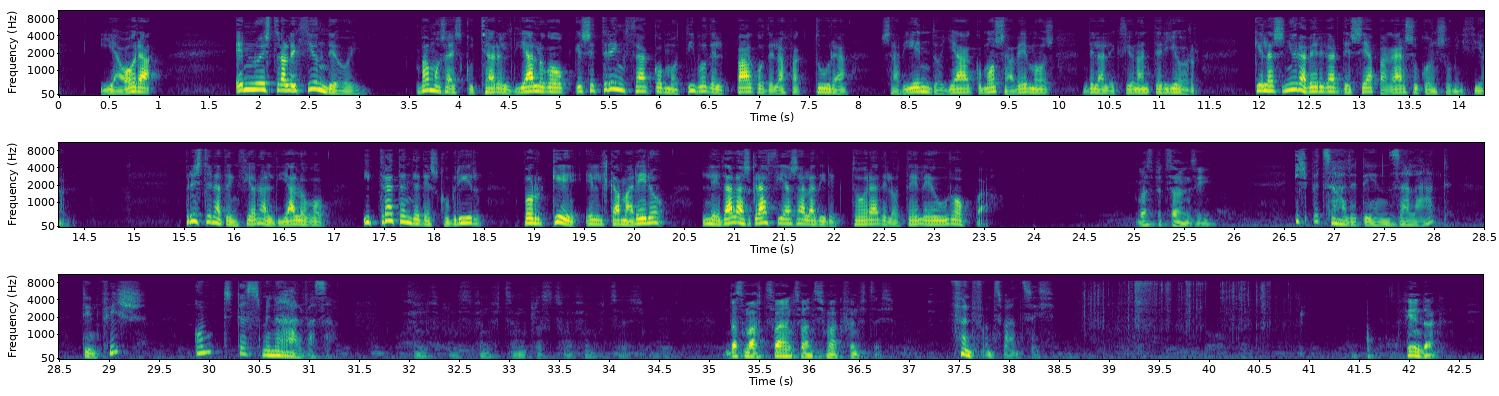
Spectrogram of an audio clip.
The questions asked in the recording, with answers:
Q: Presten atención al diálogo y traten de descubrir por qué el camarero le da las gracias a la directora del Hotel Europa.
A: El camarero le da las gracias a la señora Berger por la propina que ésta le deja.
